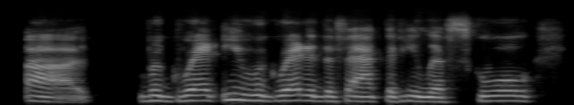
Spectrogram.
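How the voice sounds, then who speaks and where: A woman speaks with a New York accent and a fairly low pitch. Her intonation is monotone and flat, against a quiet background. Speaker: psychologist giving a webinar. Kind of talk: webinar lecture. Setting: online webinar.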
